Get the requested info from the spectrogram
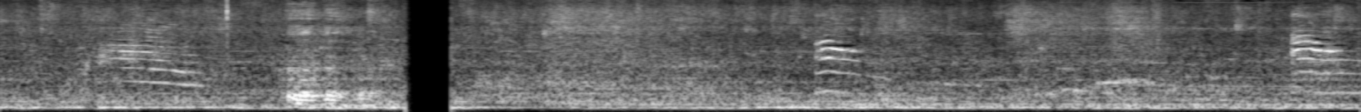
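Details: Domestic cats meowing indoors in a small room, with a few harmonic rising-falling meows spaced across the recording, steady low hum underneath, and a person asking questions nearby.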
